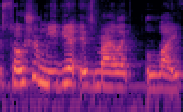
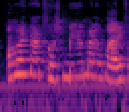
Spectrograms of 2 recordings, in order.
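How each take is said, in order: First: Said in the usual way. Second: High, fast, gushy mock teen; mock a drama-queen teenager, pitched up and rushed; put-on squeal of teenage devotion; typical teenager parody. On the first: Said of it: "I don't wanna be, sound like". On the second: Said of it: "like a typical freaking teenager these days".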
